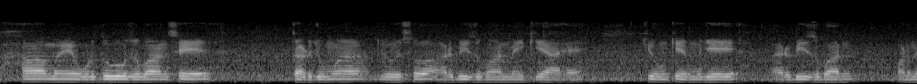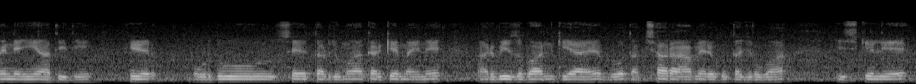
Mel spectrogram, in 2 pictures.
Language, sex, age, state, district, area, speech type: Urdu, male, 30-45, Telangana, Hyderabad, urban, spontaneous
